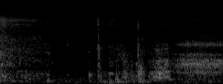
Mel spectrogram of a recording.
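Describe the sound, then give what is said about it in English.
Knocking on a wooden desk: about four sharp, dry raps in two quick pairs, fairly soft, over a faint breathy hiss with no one talking. “Did you just hear some knocking? Do we have knocking?”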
